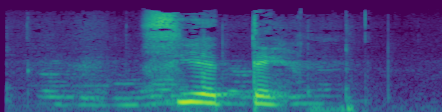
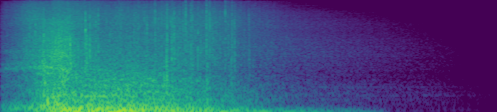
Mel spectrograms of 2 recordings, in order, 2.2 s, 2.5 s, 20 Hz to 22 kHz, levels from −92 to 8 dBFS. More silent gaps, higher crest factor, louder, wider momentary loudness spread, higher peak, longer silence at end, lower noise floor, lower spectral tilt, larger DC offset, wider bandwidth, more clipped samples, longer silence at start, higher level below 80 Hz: neither; about the same, 16 dB vs 16 dB; about the same, -13 LUFS vs -15 LUFS; second, 11 LU vs 18 LU; about the same, -2 dBFS vs 0 dBFS; second, 0.45 s vs 0.9 s; second, -39 dBFS vs -71 dBFS; about the same, -3 dB/octave vs -4 dB/octave; neither; second, 16 kHz vs over 20 kHz; neither; first, 0.2 s vs 0 s; second, -52 dBFS vs -22 dBFS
